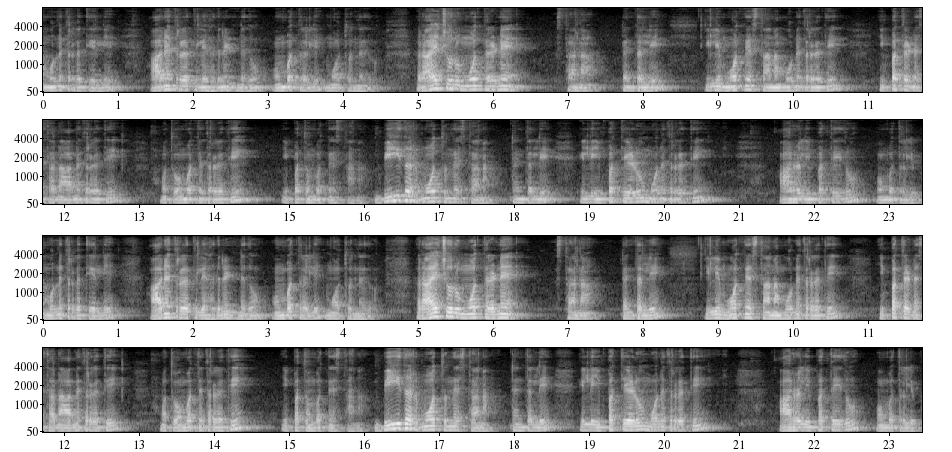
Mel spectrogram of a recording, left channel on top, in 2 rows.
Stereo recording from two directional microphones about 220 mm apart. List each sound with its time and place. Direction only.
0.1 s a man's voice: 50° right (ahead or behind)
21.5 s a man's voice: 50° right (ahead or behind)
